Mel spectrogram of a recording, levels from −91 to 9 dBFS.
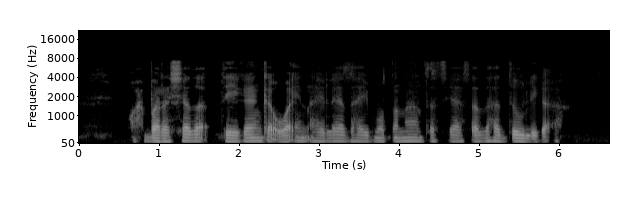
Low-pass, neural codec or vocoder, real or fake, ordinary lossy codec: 7.2 kHz; none; real; none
